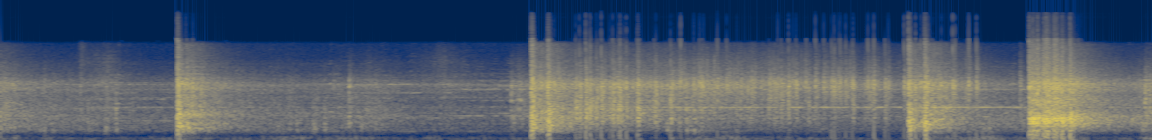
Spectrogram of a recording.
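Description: Fireworks display: a shell bursts with a sharp bang about two seconds in, then from about six and a half seconds a long run of rapid crackling pops, and near the end a louder cluster of bangs, each bang trailing off in echo.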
